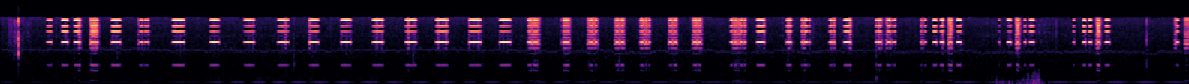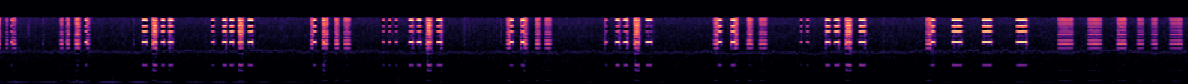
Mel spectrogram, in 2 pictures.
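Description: IGSL metal detector giving short repeated beeps as its coil sweeps over coins, a ring, larger tokens and aluminium foil: mostly a high-pitched tone, with a lower second tone joining it in places. The detector's discrimination is set so the larger tokens give the high tone only, while aluminium foil gives the double tone. A brief dull thump comes about halfway through.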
